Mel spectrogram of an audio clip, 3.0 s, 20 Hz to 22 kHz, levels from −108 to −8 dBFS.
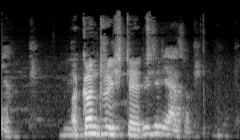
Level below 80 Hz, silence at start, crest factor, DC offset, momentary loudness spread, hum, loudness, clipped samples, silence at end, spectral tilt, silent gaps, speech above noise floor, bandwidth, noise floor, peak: -70 dBFS; 0.05 s; 22 dB; under 0.1%; 20 LU; none; -25 LUFS; under 0.1%; 0.25 s; -5.5 dB/octave; none; 32 dB; 15 kHz; -58 dBFS; -4 dBFS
